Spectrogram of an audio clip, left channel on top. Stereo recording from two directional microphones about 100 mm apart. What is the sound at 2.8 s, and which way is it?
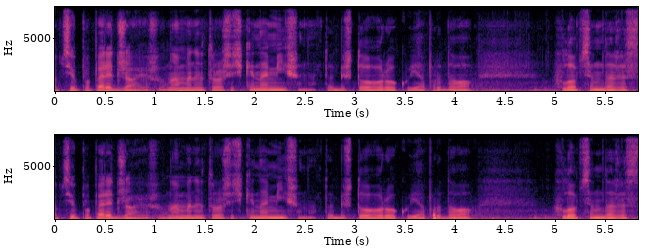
Speech, 45° right (ahead or behind).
